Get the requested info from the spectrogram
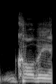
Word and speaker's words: Colby: People call him Colby anyway. I mean, it's, you know, it's almost like a silent L.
